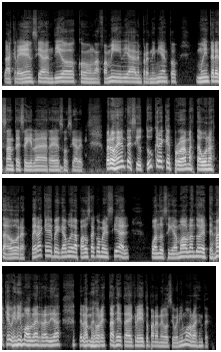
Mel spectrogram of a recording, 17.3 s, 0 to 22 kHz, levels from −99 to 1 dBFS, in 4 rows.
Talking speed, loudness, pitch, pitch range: 200 wpm, -23 LUFS, 155 Hz, 140-175 Hz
